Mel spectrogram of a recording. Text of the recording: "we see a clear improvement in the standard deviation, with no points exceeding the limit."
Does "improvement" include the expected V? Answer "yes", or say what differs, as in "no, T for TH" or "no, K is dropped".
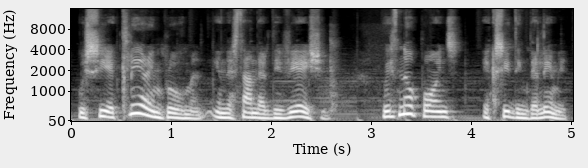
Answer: yes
